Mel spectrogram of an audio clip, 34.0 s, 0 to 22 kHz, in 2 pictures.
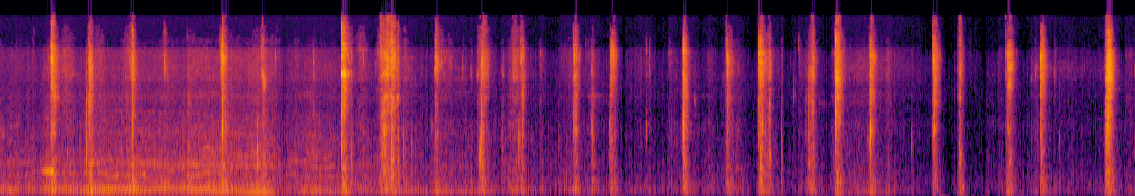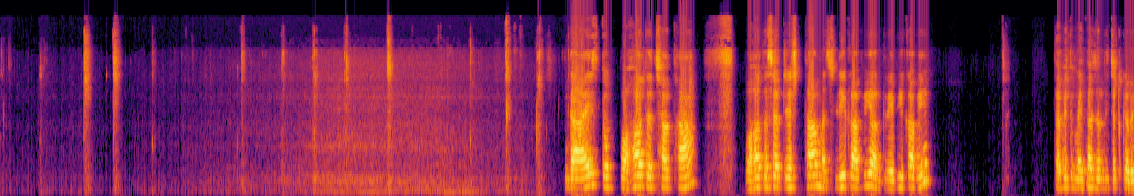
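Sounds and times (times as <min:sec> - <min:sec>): person chewing food: 0:00.6 - 0:25.5
wet mouth clicks and smacks: 0:03.3 - 0:04.2, 0:05.1 - 0:13.2, 0:13.9 - 0:16.0, 0:16.6 - 0:20.0, 0:24.0 - 0:25.5, 0:32.0 - 0:32.3.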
